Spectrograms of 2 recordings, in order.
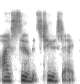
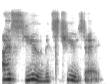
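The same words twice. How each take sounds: First: American "assume" and "Tuesday", plain oo; softer throwaway take, assume as "assoom", Tuesday as "Toosday"; wrong pronunciation. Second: Slow "assume" and "Tuesday" with y-glides; right British pronunciation. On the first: Teacher showing what it's not, American pronunciation of assume and Tuesday. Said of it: "It's not". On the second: Teacher showing the right way, careful British assume and Tuesday. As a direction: correct it slowly to British "assyume" and "Tyuesday" for assume and Tuesday. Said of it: "It's not "I assume it's Tuesday". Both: Shown as a demonstration.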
